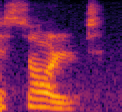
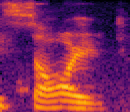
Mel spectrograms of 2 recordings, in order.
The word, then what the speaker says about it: salt: So you say salt but in the US pronunciation if you see you you would see salt which is pronounced with a longer o sound.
